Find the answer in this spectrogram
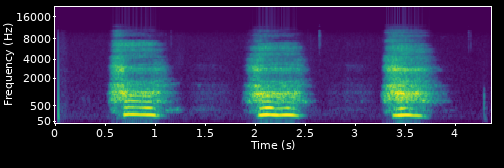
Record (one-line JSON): {"exhalation_length": "4.4 s", "exhalation_amplitude": 9976, "exhalation_signal_mean_std_ratio": 0.5, "survey_phase": "beta (2021-08-13 to 2022-03-07)", "age": "45-64", "gender": "Female", "wearing_mask": "No", "symptom_none": true, "smoker_status": "Current smoker (e-cigarettes or vapes only)", "respiratory_condition_asthma": false, "respiratory_condition_other": false, "recruitment_source": "REACT", "submission_delay": "2 days", "covid_test_result": "Negative", "covid_test_method": "RT-qPCR"}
